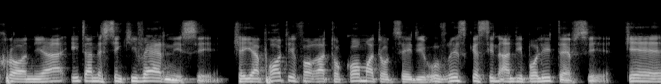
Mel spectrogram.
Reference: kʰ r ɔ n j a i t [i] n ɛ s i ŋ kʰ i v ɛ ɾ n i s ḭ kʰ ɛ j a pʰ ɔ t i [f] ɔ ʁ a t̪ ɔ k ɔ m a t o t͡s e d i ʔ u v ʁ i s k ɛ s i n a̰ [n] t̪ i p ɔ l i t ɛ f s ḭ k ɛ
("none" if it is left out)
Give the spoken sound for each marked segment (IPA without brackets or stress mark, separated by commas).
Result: a, f, n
